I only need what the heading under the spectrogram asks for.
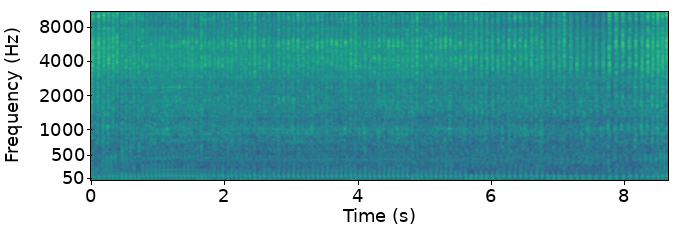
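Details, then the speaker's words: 1979 Kohler K301 12 hp single-cylinder engine from a Wheel Horse riding mower, after carburetor work: fast steady thump far above normal idle; carburetor idle adjustment set too high, throttle shaft also affecting idle. "there's a lot of idle I've been trying to adjust it the carburetor a little bit but we'll see what it does now"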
